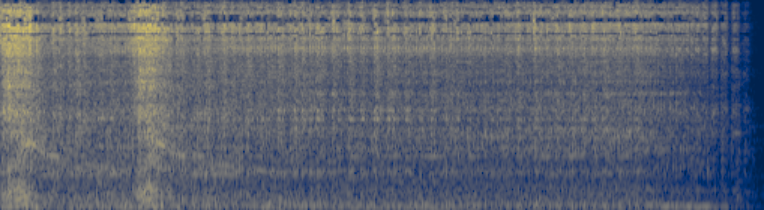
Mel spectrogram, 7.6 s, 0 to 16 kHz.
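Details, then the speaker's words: 2003 Ski-Doo 550 fan-cooled Grand Touring snowmobile that wouldn't run and died, after ultrasonic carb cleaning: two-stroke catches on a couple of sharp pulls and runs with an even crackle before shutoff; starting normally after repair. "Alright, so there you go. Another sled rescued. All set to go back on the trail."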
